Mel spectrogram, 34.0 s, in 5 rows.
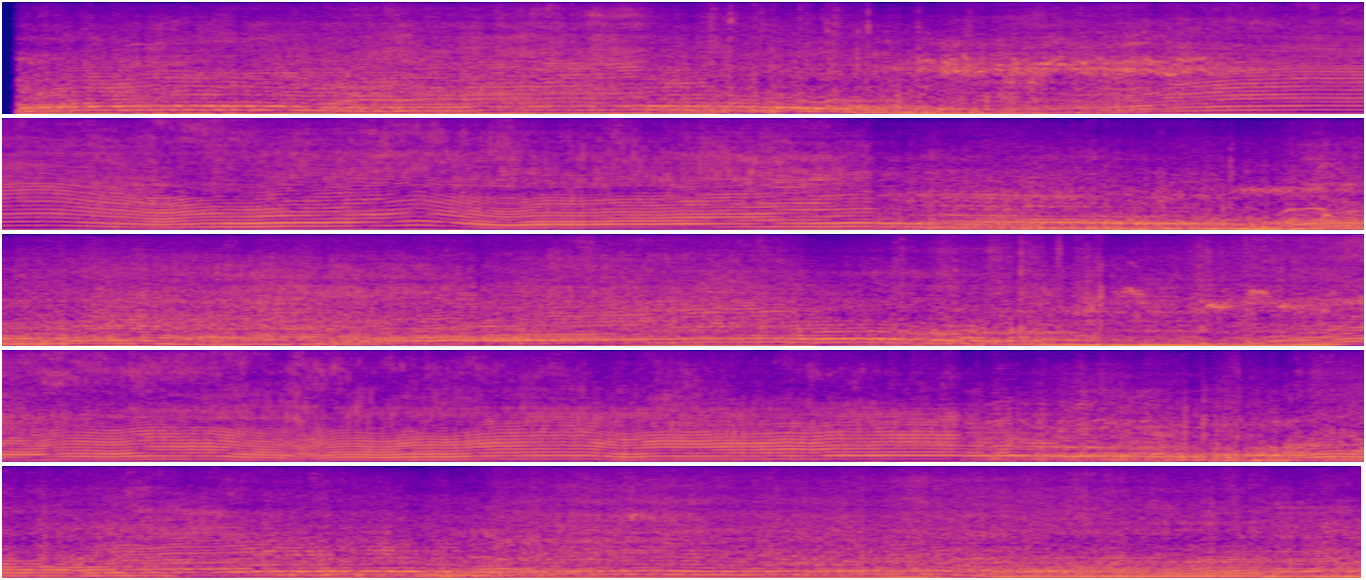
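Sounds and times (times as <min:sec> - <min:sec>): rally car engine revving: 0:00.0 - 0:34.0
tyres squealing: 0:18.8 - 0:21.0.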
